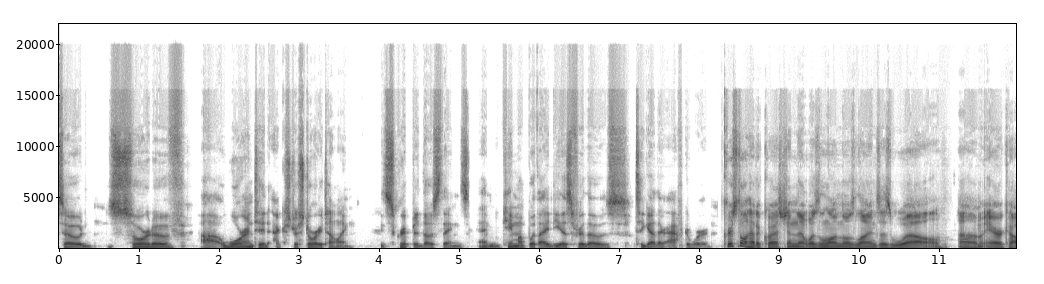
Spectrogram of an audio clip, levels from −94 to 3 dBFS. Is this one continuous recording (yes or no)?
no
